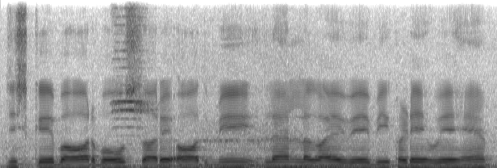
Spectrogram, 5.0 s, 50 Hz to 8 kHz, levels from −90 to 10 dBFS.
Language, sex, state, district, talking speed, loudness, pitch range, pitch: Hindi, male, Uttar Pradesh, Saharanpur, 145 wpm, -12 LUFS, 115-120 Hz, 120 Hz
